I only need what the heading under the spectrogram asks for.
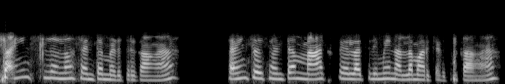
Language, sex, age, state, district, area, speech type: Tamil, female, 18-30, Tamil Nadu, Tiruvarur, urban, conversation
